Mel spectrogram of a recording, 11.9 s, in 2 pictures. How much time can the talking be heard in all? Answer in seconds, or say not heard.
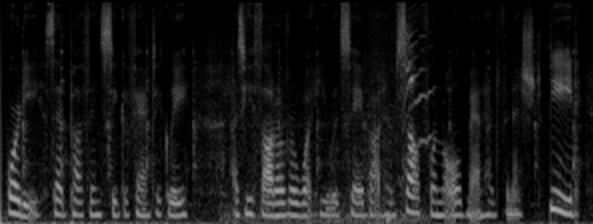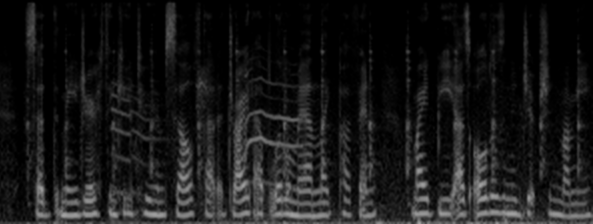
12 s.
